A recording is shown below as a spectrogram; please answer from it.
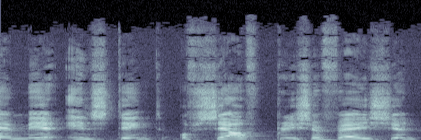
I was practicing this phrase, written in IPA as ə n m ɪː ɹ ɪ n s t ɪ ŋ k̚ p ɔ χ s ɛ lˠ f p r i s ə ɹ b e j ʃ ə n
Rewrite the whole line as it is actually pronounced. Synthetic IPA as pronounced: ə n m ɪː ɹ ɪ n s t ɪ ŋ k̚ t ɔ f s ɛ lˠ f p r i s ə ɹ v e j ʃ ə n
